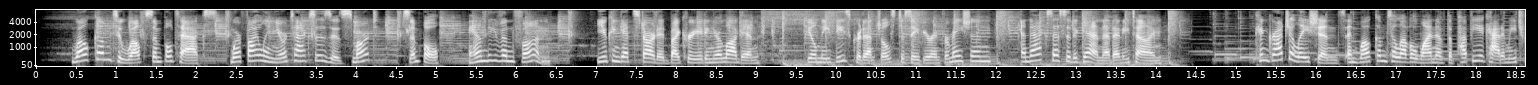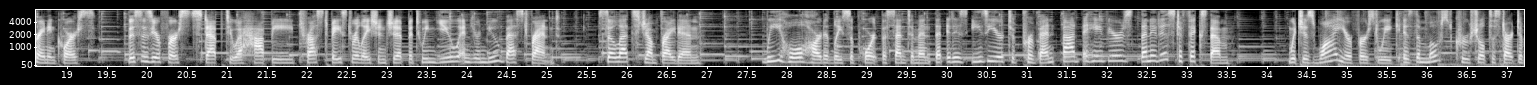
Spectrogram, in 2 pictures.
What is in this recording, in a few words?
English Canadian e-learning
